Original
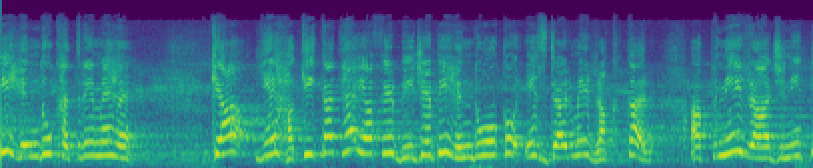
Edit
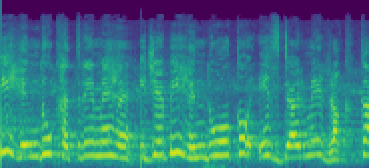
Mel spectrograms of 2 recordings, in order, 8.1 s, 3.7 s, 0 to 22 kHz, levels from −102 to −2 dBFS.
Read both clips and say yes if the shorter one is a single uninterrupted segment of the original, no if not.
no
